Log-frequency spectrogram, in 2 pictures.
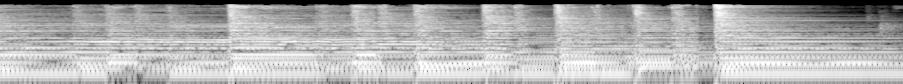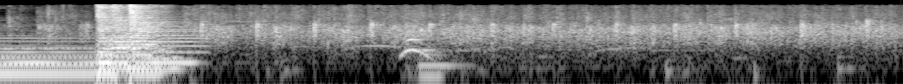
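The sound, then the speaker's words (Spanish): A burst of music cuts off partway through and an audience breaks into sustained applause, a dense patter of many hands clapping at moderate loudness until the end. “Y me acabo de ganar el primer aplauso del año, por cierto.”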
